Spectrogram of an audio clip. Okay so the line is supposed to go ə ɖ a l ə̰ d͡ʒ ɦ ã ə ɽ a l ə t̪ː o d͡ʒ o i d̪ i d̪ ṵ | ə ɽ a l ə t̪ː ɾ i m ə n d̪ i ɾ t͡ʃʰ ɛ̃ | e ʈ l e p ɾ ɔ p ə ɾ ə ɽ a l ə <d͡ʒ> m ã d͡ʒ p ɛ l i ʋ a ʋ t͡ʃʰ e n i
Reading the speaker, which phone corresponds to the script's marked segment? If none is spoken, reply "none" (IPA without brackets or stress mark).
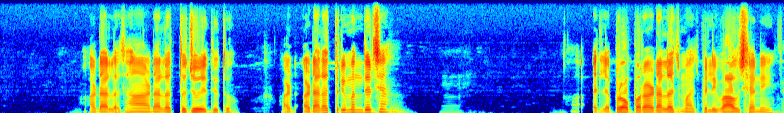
d͡ʒ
